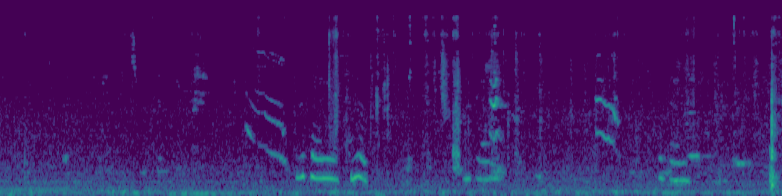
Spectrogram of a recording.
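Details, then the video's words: Friendly stray cat greeting a person, wanting to be petted and fed; several soft, short meows with falling pitch, spaced a second or two apart, over a low background rumble of traffic or wind. "Friendly Stray Cat Greeted me with the Cutest Meows and wanted to be petted and fed"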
